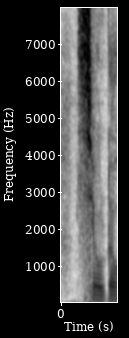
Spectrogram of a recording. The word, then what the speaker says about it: pseudo: इसकी spelling P से start होती है, लेकिन इसको pronounce हम pseudo करते हैं.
